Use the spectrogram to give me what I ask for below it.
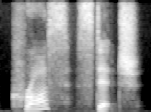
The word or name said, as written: cross-stitch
